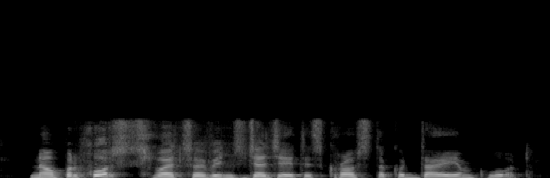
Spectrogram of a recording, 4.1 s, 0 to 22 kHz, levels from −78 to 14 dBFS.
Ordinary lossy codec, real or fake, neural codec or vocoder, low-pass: AAC, 64 kbps; fake; codec, 16 kHz, 1 kbps, X-Codec, WavLM features, trained on Multilingual LibriSpeech; 7.2 kHz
